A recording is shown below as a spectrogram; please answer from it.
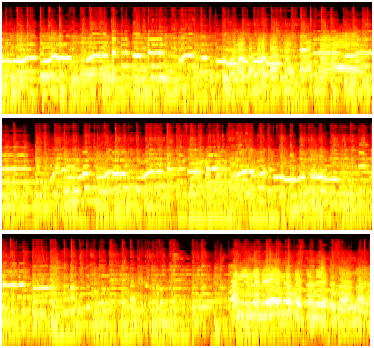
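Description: Andean folk music played live: a flute carries a stepped melody over plucked strings and guitar. Singing starts near the end.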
